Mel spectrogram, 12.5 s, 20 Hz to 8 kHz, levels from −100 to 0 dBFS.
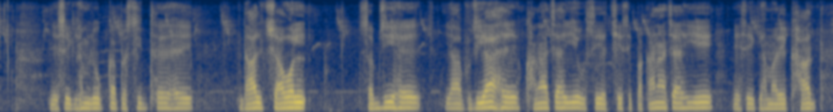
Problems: none marked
